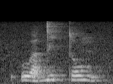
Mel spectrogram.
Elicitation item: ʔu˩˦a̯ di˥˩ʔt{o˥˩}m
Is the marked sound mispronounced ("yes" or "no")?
no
